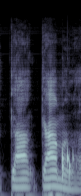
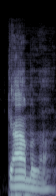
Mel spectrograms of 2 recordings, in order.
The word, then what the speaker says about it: Kamala: how they say it they taught me how to say it in um Hindi you know they always put the G the G instead of the K it's gamala like Gandhi it's always you the G sounding right Gandhi gamla you know that's how they say it that's why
